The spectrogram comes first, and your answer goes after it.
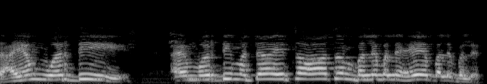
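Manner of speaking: gleeful brain cheering its own worth; joyful celebration. Acted. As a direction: celebrate like at a Punjabi party. Real king's brain celebrating.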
